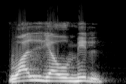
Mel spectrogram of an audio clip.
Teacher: واو لام زبر وال، یا واو زبر یو، میم لام زبر میم، لام زیر مل، والیومل، یہاں پر یا کے بعد جو واو ہے یہ واو مدہ نہیں ہے، واو لین ہے، اس کو لمبا کرنے کی ضرورت نہیں ہے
